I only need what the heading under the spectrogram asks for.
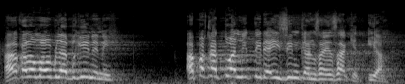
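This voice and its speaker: A male pastor preaching a sermon, telling his story in a lively, joking way and mixing in English words. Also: very high voice, fast talker, in a large hall, some chatter behind, slight background noise. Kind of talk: sermon testimony. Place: church sanctuary.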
